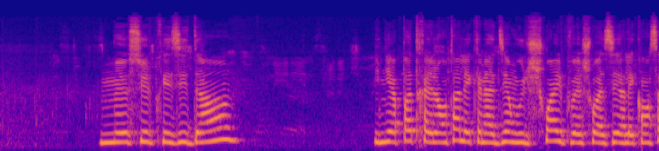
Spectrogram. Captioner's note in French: voix de l'interprète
